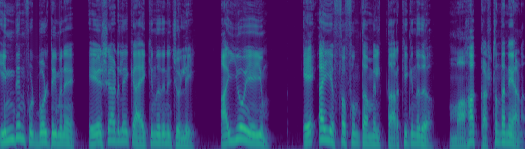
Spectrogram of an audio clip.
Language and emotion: Malayalam, angry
